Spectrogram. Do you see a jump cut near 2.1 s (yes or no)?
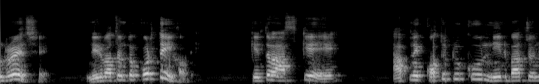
no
